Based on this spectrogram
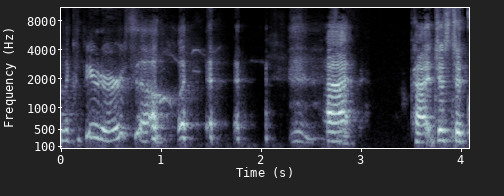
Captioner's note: laughs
